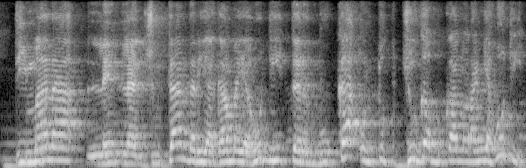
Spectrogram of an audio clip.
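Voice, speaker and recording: Man, hesitant and agreeable, lots of fillers, slightly high voice, roomy echo. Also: normal speed, soft background music. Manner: hesitant, many fillers, agreeable, mixes in English. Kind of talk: conversational religious discussion. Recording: echoey room.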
